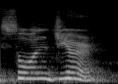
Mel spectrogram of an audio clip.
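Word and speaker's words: soldier: अब यहाँ पे जो है DI ये आवाज निकाल रहा है जे की, सोल्जर फौजी।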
